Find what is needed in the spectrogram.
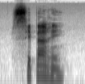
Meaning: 1. to separate 2. to split up, to cause to come apart
- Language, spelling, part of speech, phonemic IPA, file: French, séparer, verb, /se.pa.ʁe/, Fr-séparer.ogg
